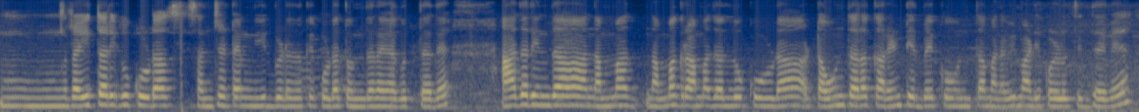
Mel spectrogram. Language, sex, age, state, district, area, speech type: Kannada, female, 30-45, Karnataka, Hassan, urban, spontaneous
